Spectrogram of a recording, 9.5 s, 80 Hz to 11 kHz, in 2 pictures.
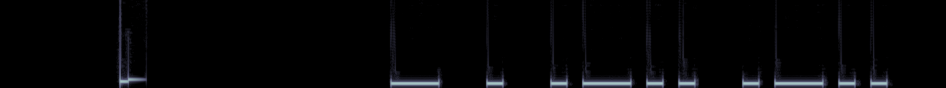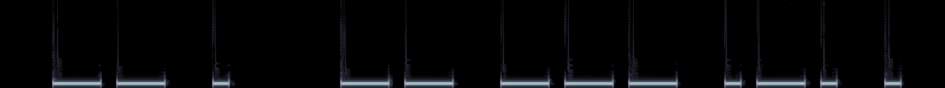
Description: Morse code, heard as a keyed tone, about 15 wpm, 700 Hz. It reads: TELL ME MORE
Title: Sentences from Top 1000 Words - Review Part 4 - 15wpm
